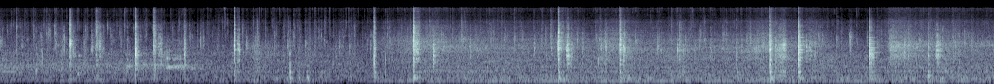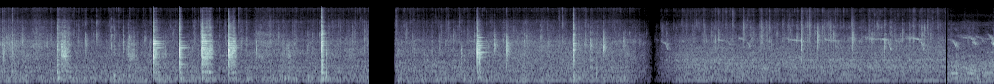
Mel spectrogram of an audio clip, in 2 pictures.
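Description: Chicken adobo sizzling in a pan over a wood fire, a steady hiss with frequent sharp pops and crackles. The sound cuts out briefly twice in the second half.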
